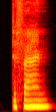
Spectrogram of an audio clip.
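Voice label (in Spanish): Voice Acting es F, Spanish, female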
